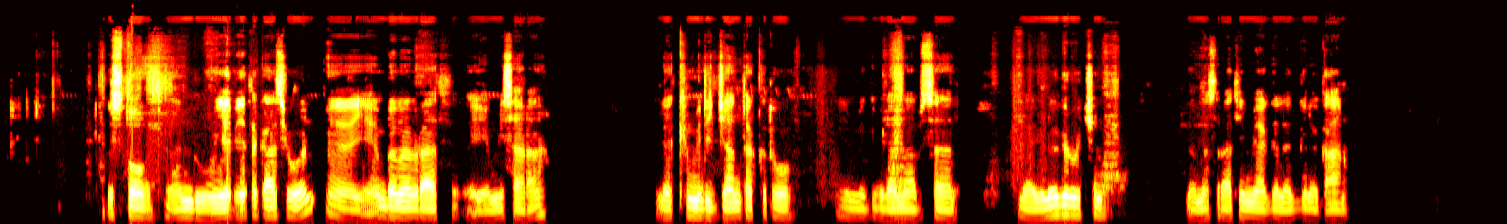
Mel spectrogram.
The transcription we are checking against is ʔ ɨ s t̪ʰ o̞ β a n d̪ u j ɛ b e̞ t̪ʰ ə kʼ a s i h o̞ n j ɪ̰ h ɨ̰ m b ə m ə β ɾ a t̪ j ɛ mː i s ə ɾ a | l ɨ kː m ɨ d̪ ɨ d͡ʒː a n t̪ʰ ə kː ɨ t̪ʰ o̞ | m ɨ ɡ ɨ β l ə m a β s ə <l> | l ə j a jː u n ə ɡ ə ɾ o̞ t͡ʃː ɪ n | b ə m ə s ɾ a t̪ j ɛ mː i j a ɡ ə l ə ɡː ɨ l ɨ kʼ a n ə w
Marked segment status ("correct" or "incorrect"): correct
